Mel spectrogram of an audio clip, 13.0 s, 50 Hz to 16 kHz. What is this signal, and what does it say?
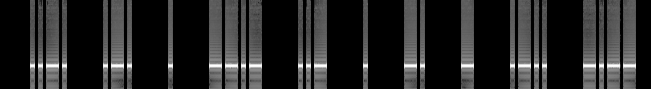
Morse code, heard as a keyed tone, about 15 wpm, spaced as for 8 wpm, 1000 Hz. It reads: FREQUENTLY
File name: qotdfiles / 8wpm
